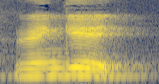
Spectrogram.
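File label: Santali female hungry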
